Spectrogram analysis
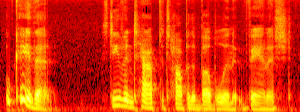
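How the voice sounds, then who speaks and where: A man's voice: on the low side, sing-song, quick pace, a little mellow. A man reading fan fiction aloud as a scripted narration. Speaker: podfic reader.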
